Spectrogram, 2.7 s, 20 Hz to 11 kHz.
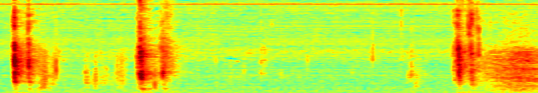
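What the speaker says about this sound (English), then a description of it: "And we do that by typing in the list" Keys on a PC computer keyboard clatter while a disk command is entered to prepare a CompactFlash card for a Commodore Amiga 1200: a few quiet, separate bursts of clicks with short pauses between them, and no voices.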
